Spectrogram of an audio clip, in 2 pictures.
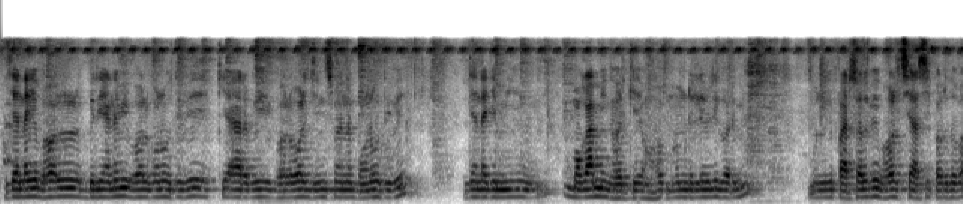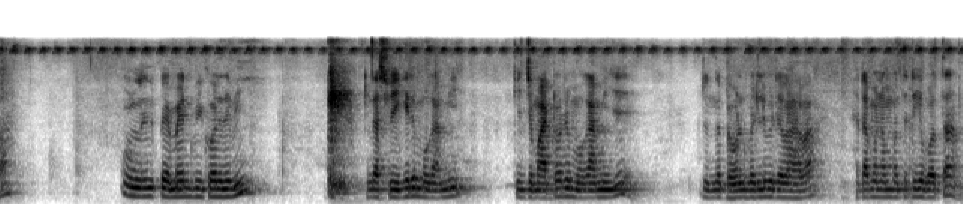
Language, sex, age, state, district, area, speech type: Odia, male, 45-60, Odisha, Bargarh, urban, spontaneous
